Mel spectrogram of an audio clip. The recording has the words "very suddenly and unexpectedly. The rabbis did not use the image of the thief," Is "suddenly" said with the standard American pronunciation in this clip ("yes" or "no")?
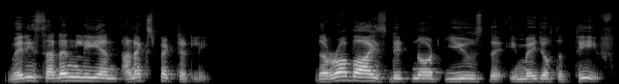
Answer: yes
